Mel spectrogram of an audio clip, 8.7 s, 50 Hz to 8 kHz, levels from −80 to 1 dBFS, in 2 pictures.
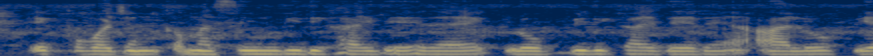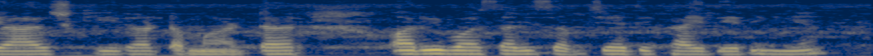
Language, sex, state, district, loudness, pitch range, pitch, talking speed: Hindi, female, Bihar, Lakhisarai, -27 LUFS, 165-175 Hz, 170 Hz, 190 wpm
